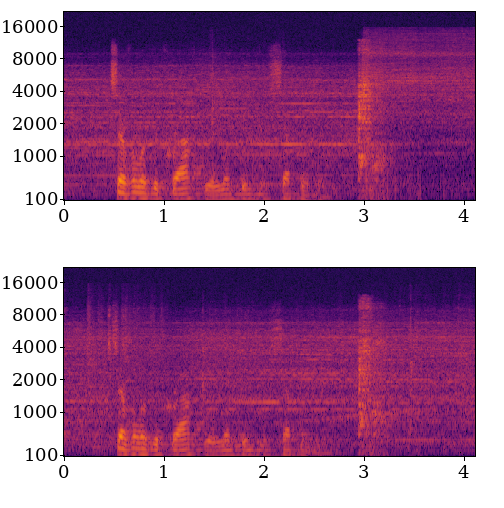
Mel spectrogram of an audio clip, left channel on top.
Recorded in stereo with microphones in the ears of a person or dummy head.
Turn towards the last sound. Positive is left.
turn(degrees=30)  # may be behind; listen again after turning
